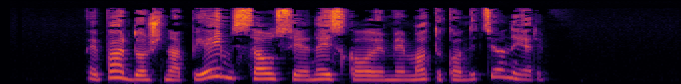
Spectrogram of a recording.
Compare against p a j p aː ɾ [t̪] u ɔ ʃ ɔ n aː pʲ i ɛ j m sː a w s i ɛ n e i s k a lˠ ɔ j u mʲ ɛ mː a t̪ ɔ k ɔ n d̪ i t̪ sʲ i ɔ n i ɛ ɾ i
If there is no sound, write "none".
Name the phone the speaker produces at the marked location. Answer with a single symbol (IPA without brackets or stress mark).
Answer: d̪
